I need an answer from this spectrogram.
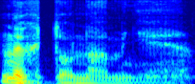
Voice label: Human Male Yes; wowpreklad; czwow; HumanVocalMale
